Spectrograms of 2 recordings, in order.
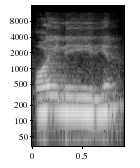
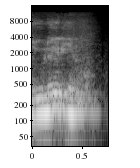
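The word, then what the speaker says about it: Eulerian: The second approach is known as oilerian approach. Some people pronounce it as ulerian but the actual actual is name is oiler not uler like high oiler.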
